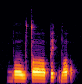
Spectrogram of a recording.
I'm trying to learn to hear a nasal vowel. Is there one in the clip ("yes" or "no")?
no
